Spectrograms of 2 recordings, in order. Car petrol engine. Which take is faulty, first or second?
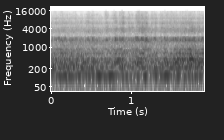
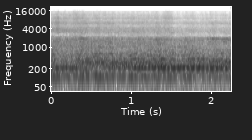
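first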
